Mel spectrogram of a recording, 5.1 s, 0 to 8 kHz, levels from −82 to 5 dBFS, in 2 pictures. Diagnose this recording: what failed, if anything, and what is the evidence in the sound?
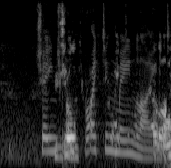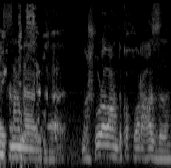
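Echo leak at 0.00 to 0.07 s, 0.88 to 2.07 s and 2.36 to 3.42 s: a delayed copy of the speech returns about 330 ms behind the original (326, 330 and 334 ms). It is barely audible at first, at about 35 dB below the speech, then about 10 dB louder than the speech, and finally about level with it. This is a call-processing failure, likely a far-end loudspeaker whose echo canceller let residual echo back into its microphone.

Speech suppressed in double talk at 1.63 to 1.73 s, 2.17 to 2.90 s and 3.14 to 3.35 s: the talker's level dips by about 10 dB, then by about 25 dB over roughly half a second, then by about 10 dB again. These dips coincide with or border the loud echo stretches. This is also at the call-processing stage. The canceller likely could not separate the talker from the returning echo while both were present, so it attenuated everything.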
